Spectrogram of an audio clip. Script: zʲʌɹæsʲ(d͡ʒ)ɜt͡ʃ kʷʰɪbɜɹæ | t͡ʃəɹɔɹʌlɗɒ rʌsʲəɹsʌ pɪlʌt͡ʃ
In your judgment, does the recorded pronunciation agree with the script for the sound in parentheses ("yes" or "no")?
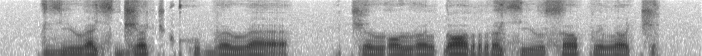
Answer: yes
